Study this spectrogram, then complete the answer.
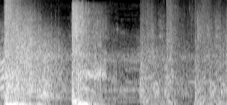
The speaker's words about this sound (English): Aim for the head. Shoot them in the head.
